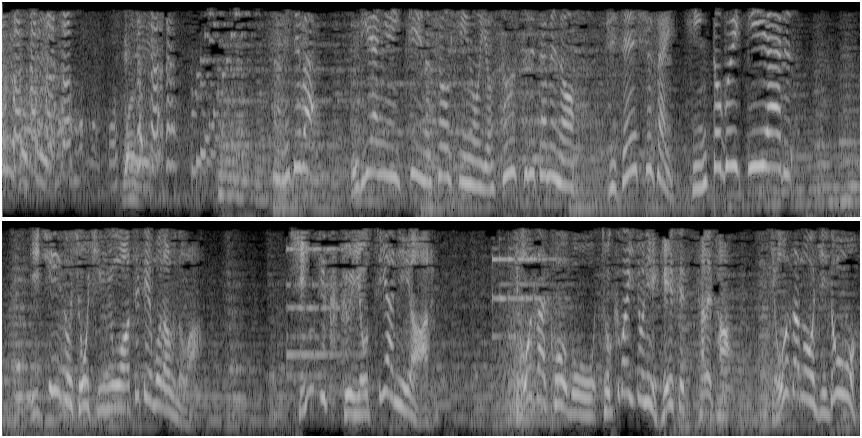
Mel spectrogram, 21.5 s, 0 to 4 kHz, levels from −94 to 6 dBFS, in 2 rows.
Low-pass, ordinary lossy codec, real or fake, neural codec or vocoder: 3.6 kHz; MP3, 16 kbps; real; none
